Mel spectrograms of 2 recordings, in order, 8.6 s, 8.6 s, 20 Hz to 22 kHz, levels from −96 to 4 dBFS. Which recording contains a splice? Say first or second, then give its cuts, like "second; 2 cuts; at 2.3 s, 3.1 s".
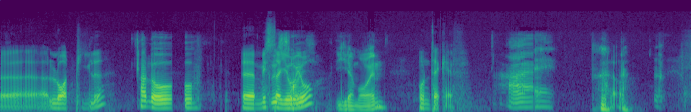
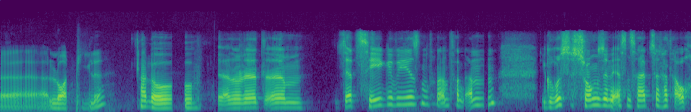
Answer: second; 1 cut; at 2.7 s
